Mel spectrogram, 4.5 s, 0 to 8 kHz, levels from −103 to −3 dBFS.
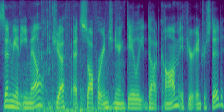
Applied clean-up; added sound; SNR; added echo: none; Trickle, dribble / Chirp, tweet; 12 dB; none.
